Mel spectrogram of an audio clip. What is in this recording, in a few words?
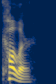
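"colour", American English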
